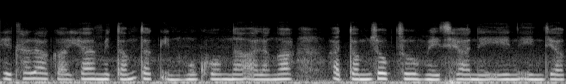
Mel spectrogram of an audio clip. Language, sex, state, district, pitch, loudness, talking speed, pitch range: Mizo, female, Mizoram, Aizawl, 235 Hz, -15 LUFS, 190 wpm, 230-245 Hz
